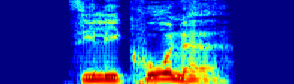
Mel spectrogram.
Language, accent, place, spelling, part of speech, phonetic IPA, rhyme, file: German, Germany, Berlin, Silicone, noun, [ziliˈkoːnə], -oːnə, De-Silicone.ogg
- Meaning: nominative/accusative/genitive plural of Silicon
